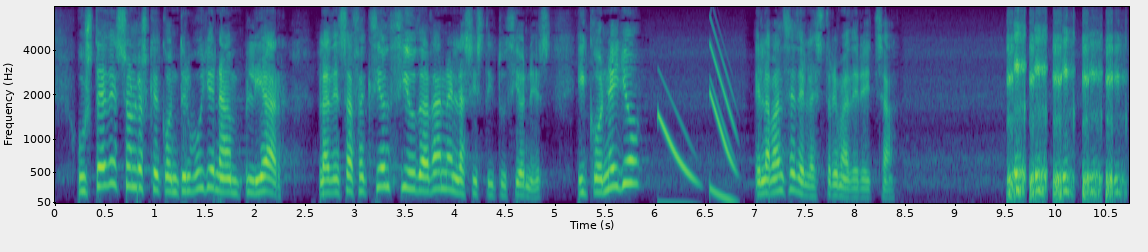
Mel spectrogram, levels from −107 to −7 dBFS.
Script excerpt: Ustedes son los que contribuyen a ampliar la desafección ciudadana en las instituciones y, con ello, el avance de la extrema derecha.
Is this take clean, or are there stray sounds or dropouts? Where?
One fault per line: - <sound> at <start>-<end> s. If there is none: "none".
- chirp at 6.0-6.9 s
- laugh at 9.5-10.7 s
